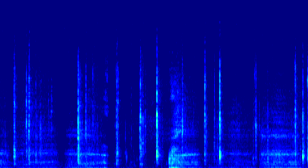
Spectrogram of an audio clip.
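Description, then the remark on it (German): A quick, irregular run of sharp computer clicks as someone clicks through photos, about a dozen taps over a faint background hiss, with no talking. “Oh, klick noch mal weiter”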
